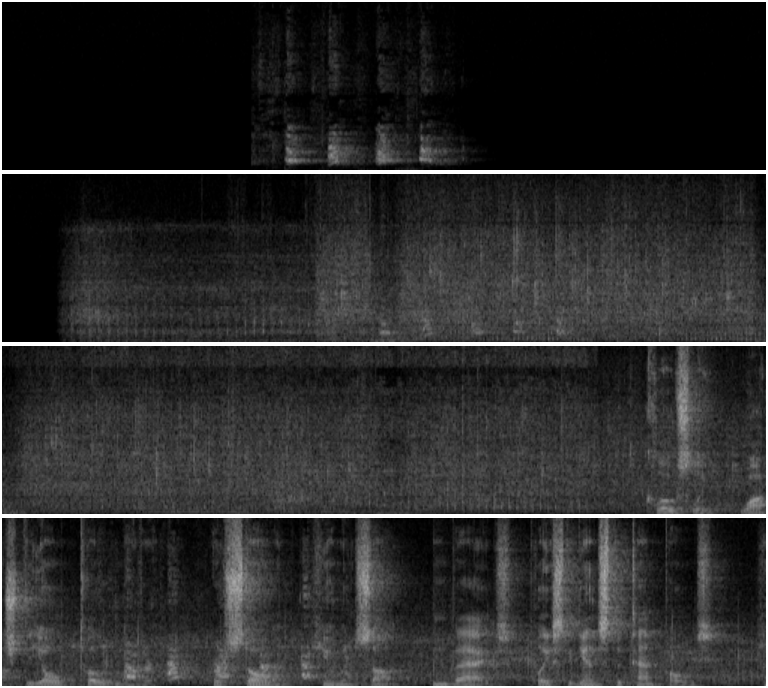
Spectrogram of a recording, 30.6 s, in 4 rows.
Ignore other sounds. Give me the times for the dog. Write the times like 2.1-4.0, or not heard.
2.5-4.7, 11.2-13.4, 23.8-26.4.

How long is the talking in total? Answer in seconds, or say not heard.
9 s.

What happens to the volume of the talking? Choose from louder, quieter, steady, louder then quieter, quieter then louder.
steady.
